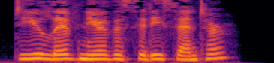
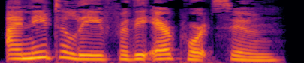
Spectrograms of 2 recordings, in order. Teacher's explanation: Vowel length distinction between live and leave.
